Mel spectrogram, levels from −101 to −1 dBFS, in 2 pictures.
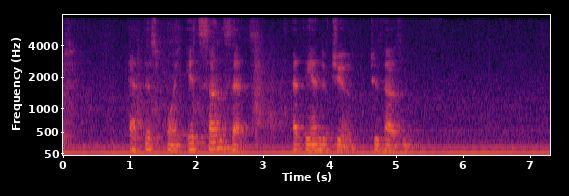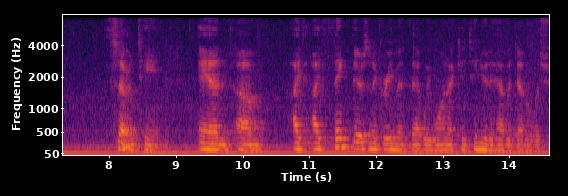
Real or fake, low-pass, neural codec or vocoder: real; 7.2 kHz; none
